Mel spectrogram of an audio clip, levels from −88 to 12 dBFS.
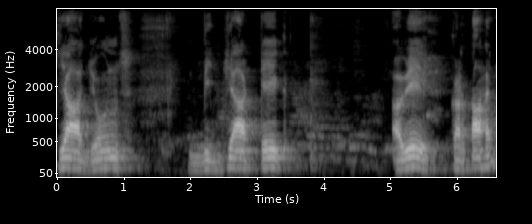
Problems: background conversations at intervals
